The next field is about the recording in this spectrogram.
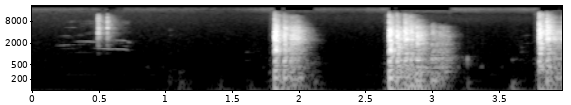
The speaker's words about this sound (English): Then I'm going to roll, then I'm rolling three dice here.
